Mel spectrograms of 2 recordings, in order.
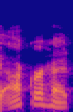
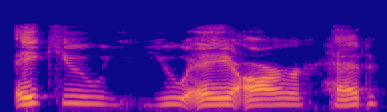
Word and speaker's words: Aquahead: I'm giving my shout out to CCP Aquahead because we have another dev posting on the forums. How do you say his name? I said Aquahead. It's like AQUAR head.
